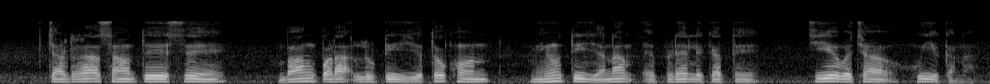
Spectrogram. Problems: constant background noise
